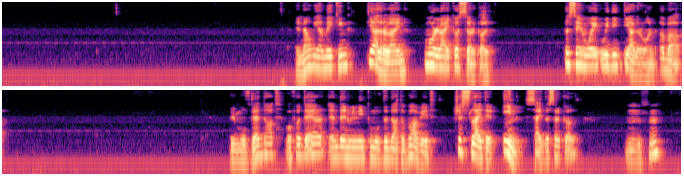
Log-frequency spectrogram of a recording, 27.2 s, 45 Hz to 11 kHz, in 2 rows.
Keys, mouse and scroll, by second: 0.7 c, 3.2 g, 5.0 Escape, 5.9 a, 9.5 c, 11.1 g, 14.9 a, 16.6 c, 18.1 g, 21.4 click, 21.7 a, 22.3 c, 23.3 g, 25.5 Escape, 25.9 a.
